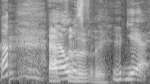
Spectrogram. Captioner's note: laughter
